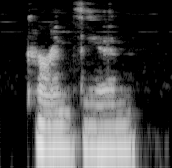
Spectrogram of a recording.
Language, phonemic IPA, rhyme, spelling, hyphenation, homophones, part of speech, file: English, /kəˈɹɪnθi.ən/, -ɪnθiən, Corinthian, Co‧rin‧thi‧an, Carinthian, adjective / noun, En-ca-Corinthian.ogg
- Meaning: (adjective) 1. Of or relating to Corinth 2. Of the Corinthian order 3. Elaborate, ornate 4. Debauched in character or practice; impure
